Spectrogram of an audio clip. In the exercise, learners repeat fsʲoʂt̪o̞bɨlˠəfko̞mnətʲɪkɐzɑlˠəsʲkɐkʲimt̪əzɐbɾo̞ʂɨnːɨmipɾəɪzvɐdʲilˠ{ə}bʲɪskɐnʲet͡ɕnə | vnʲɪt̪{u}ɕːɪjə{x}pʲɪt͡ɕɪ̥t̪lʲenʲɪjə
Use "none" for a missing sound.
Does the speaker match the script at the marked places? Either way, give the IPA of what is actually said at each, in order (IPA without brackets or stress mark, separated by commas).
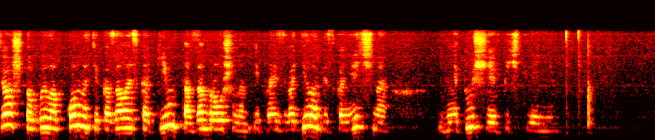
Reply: ə, u, f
